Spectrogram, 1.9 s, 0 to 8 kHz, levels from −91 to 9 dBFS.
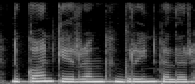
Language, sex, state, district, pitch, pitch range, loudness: Hindi, female, Arunachal Pradesh, Longding, 245 Hz, 240-250 Hz, -9 LUFS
